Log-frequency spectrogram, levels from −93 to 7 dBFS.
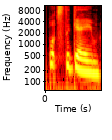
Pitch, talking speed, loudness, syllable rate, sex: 200 Hz, 285 wpm, -16 LUFS, 5.7 syllables/s, female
